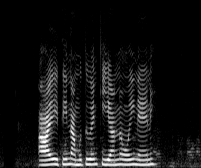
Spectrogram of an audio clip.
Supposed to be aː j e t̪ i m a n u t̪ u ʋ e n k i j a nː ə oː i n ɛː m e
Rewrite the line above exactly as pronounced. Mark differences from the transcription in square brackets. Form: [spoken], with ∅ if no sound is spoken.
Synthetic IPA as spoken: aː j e t̪ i [n] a [m] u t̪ u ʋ e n k i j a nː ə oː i n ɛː [n] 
